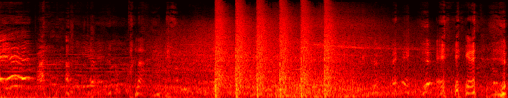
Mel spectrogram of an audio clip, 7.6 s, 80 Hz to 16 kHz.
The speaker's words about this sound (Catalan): El nostre amic se situa al fons de la pista d'enlairament de l'aeroport, esperant que algun avió s'enlairi. Val. De cop, un Boeing 747 li passa pel damunt i ell comença a fotre-li trets.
